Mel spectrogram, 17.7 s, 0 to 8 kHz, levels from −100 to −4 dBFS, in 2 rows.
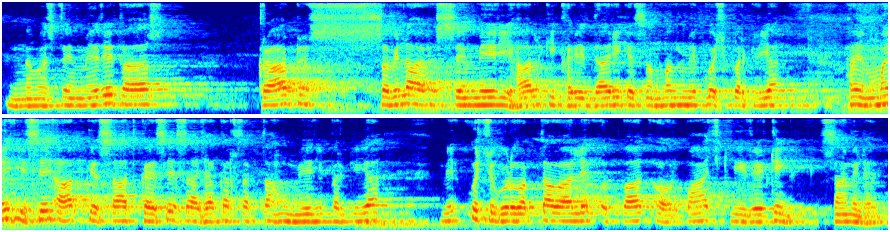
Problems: echo, low volume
